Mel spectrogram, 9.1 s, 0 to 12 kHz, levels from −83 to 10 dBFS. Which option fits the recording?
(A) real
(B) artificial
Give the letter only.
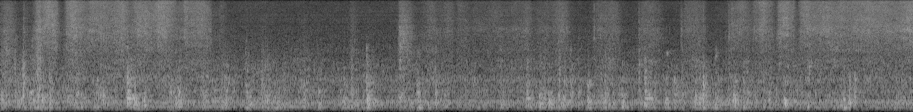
B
